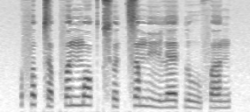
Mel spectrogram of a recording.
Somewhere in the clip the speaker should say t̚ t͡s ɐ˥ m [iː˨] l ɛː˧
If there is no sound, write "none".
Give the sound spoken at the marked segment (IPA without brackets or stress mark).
yː˨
